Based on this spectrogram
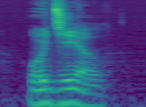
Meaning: part, participation
- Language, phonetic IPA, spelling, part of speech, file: Belarusian, [uˈd͡zʲeɫ], удзел, noun, Be-удзел.ogg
